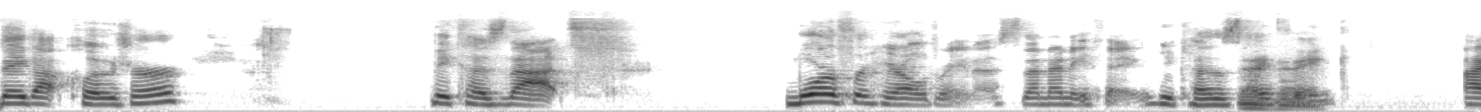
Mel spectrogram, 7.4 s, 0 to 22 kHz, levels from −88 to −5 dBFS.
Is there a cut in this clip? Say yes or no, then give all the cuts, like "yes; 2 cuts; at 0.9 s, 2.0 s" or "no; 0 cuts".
no; 0 cuts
